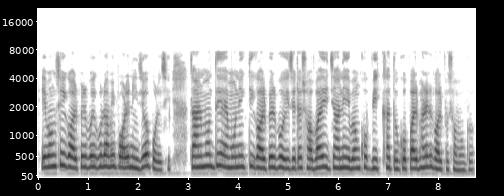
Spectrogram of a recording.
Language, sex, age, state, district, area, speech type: Bengali, female, 18-30, West Bengal, North 24 Parganas, urban, spontaneous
